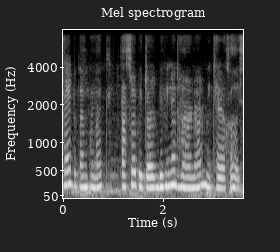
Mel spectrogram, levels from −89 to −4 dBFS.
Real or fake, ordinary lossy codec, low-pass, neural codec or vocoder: fake; Opus, 64 kbps; 7.2 kHz; codec, 32 kHz, 1.9 kbps, SNAC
